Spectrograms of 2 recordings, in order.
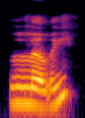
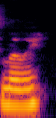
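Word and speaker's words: Lillie: So, again, my name is Lily. It is spelled L I L L I E.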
